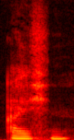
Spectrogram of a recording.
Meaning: plural of Eiche
- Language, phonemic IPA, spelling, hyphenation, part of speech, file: German, /ˈaɪ̯.ç(ə)n/, Eichen, Ei‧chen, noun, De-Eichen.ogg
